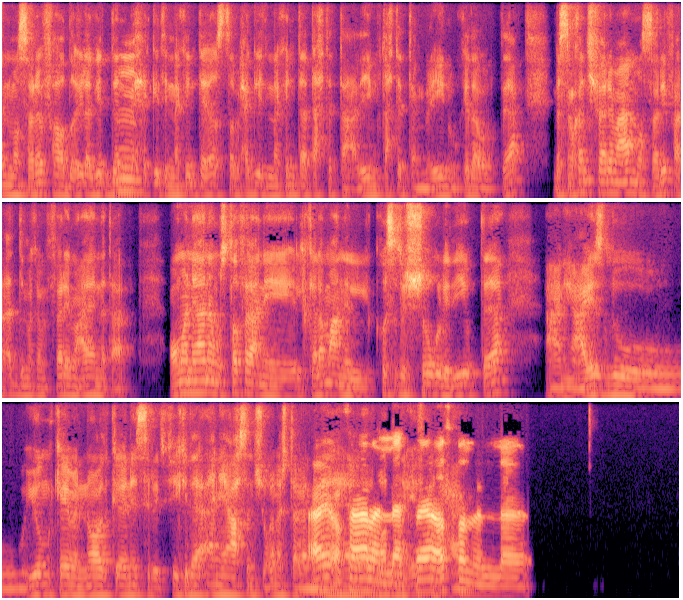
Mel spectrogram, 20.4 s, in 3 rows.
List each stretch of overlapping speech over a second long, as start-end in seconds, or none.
16.7-18.3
